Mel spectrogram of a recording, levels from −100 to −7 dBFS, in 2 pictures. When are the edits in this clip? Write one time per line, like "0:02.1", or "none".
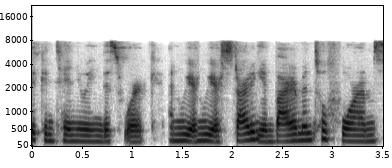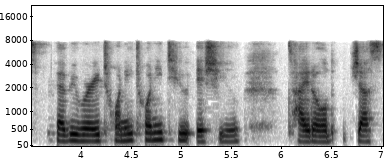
0:01.6
0:02.2
0:03.7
